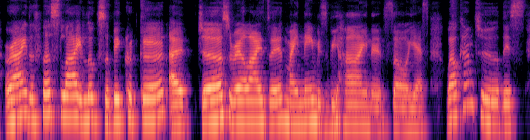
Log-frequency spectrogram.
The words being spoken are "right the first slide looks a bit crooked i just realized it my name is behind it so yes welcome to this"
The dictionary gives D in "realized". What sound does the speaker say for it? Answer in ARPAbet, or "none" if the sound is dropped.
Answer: none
